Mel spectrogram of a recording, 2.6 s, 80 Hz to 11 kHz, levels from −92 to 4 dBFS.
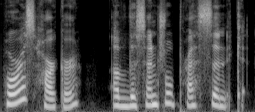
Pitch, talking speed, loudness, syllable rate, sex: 230 Hz, 165 wpm, -20 LUFS, 6.3 syllables/s, female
